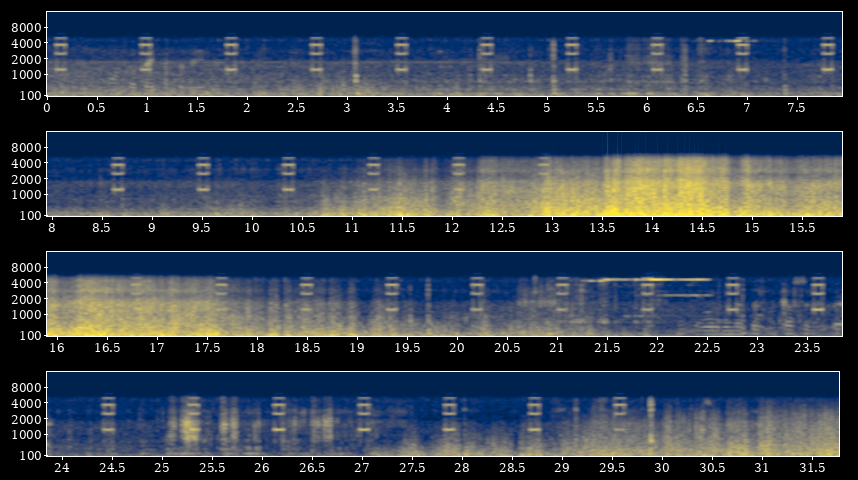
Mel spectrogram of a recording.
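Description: Road and wind noise from a moving vehicle. A louder rush swells up through the middle and fades away. A faint, even ticking runs underneath at about one and a half ticks a second.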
